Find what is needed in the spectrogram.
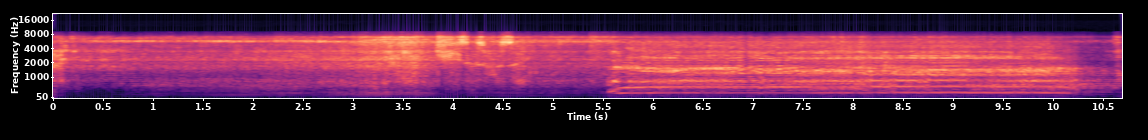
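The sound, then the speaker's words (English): An elephant trumpets: after several seconds of rough, breathy rumbling, a loud, brassy, sustained blare rises sharply and holds for about five seconds before cutting off. “That's an elephant.”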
